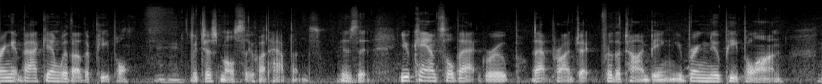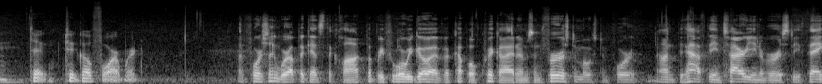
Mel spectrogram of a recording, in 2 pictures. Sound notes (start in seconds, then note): 10.8 voiceover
